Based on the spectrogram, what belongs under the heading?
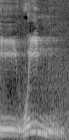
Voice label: "grasa", Tsesungun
